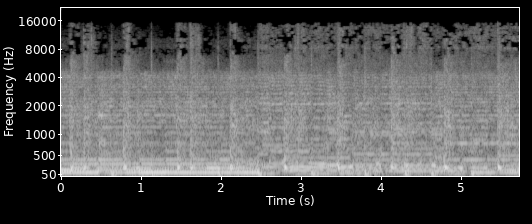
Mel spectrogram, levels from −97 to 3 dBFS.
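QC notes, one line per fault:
Nothing to flag here, as no faults turned up anywhere in this audio.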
